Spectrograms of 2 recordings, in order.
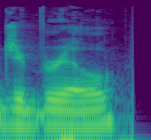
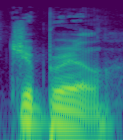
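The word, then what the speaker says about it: Djibril: his name is Lord jibril or jibril you say gibral gibral it's jabril jibril all right Lord D is silent Brian come on you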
